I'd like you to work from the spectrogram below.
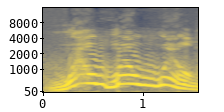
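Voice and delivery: very high, loud mock astonishment; amazed exclamation. A narrator's reading. Percy watches Thomas shoot off, high amazed exclamation. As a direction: exclaim each word, pitch soaring. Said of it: "he exclaimed".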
